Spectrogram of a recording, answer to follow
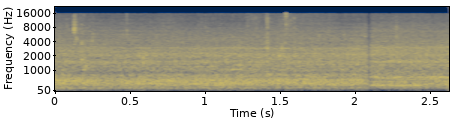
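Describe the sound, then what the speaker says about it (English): Water boils inside a food trailer's deep fryer during cleaning, a steady close bubbling and gurgling hiss with small pops and splashes, no voices. "we got the water boiling now"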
